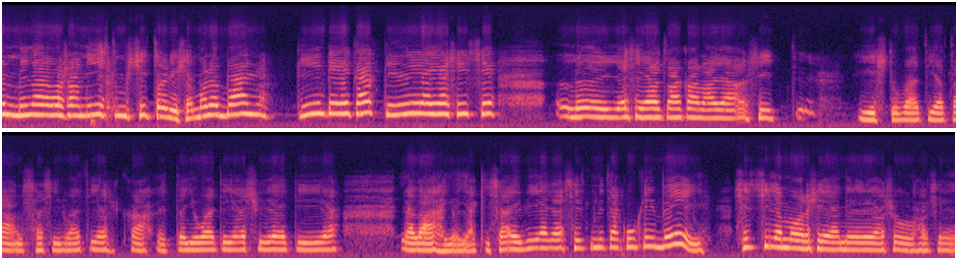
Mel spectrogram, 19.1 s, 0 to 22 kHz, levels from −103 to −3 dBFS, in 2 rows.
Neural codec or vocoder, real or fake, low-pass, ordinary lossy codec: vocoder, 48 kHz, 128 mel bands, Vocos; fake; 19.8 kHz; none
